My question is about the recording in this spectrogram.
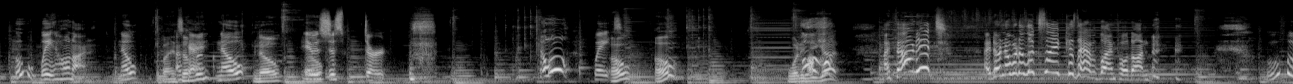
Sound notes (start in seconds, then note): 8.5 gasps; 11.3 chuckles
